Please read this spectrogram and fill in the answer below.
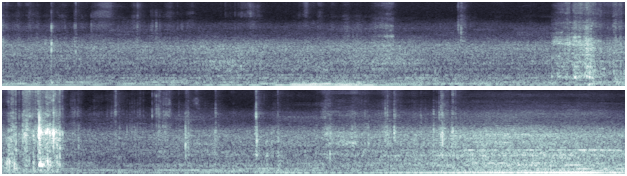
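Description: Paper owner's manual rubbing and sliding against cardboard packaging: a soft rustle and scrape that grows to a brief burst about six seconds in, over a low steady hum.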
